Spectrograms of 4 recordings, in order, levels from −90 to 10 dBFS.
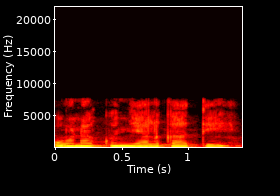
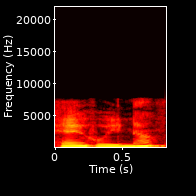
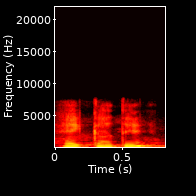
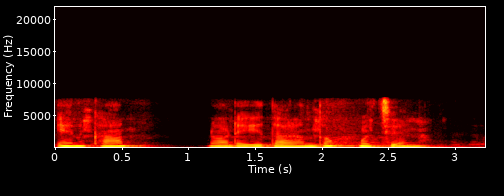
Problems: background conversations at intervals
